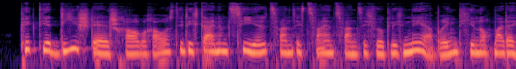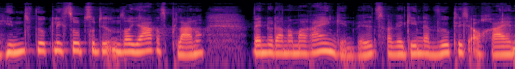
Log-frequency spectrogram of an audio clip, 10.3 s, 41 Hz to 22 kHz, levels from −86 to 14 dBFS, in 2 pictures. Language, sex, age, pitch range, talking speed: German, female, 30-49, 180-235 Hz, 205 wpm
